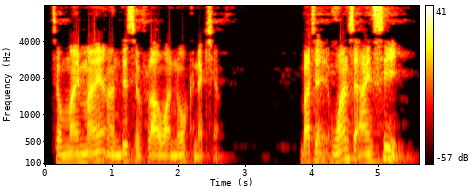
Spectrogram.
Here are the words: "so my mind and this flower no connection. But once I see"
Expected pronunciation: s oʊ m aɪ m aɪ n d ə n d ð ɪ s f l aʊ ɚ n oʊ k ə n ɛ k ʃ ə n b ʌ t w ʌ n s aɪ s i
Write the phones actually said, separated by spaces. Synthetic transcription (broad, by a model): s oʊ m aɪ m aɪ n ə n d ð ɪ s f l aʊ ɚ n oʊ k ə n ɛ k ʃ ə n b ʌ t w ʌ n s aɪ s i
